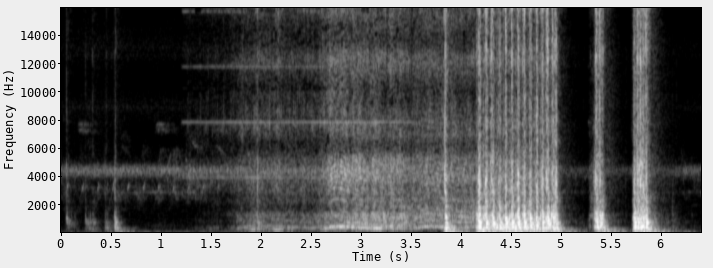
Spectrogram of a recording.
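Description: A cordless drill drives a screw into a polycarbonate greenhouse roof panel over a purlin, with a rising whir followed by a loud, close grinding burst and a couple of short final spurts.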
